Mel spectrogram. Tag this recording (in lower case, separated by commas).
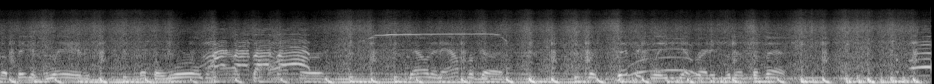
vehicle, boat, music, speech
